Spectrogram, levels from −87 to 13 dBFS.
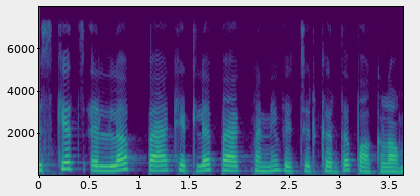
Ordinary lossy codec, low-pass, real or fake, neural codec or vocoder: none; 7.2 kHz; real; none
